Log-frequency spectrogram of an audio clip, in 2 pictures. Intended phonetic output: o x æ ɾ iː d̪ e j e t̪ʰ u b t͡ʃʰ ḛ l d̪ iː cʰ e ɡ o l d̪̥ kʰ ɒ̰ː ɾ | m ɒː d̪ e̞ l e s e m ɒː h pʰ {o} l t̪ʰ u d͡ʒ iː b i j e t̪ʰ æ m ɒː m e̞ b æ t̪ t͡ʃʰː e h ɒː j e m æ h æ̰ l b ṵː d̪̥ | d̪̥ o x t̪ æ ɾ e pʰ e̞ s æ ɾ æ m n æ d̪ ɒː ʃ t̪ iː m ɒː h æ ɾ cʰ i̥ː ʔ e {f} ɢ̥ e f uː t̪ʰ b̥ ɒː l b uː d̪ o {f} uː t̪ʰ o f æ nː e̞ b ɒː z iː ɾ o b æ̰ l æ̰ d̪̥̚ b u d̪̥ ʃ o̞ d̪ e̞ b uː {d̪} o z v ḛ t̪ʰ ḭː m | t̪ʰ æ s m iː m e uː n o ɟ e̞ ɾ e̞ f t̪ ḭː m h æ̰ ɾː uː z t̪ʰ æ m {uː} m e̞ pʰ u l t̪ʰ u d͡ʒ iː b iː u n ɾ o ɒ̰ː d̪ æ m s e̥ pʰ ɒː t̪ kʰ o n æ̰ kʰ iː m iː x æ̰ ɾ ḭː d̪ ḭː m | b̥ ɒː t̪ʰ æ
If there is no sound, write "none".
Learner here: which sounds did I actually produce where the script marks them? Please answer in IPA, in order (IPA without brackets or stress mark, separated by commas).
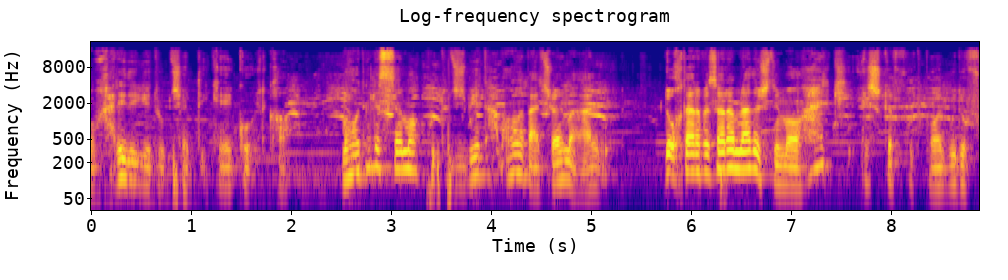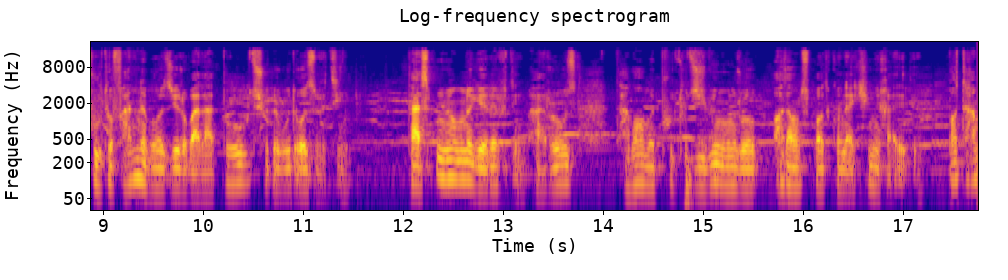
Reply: u, ʃ, f, d̪, ɒː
